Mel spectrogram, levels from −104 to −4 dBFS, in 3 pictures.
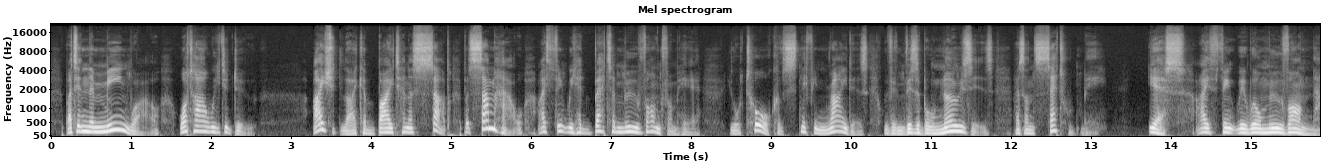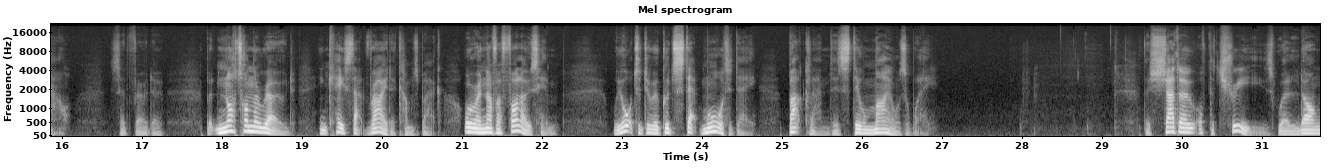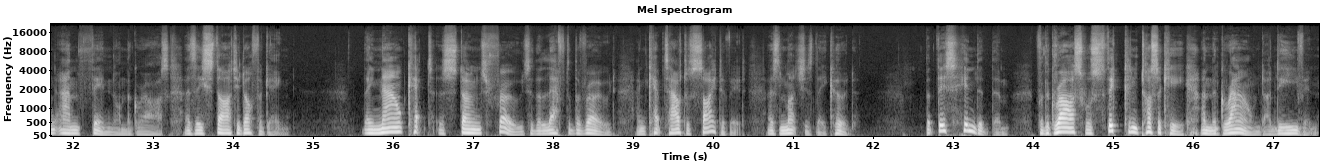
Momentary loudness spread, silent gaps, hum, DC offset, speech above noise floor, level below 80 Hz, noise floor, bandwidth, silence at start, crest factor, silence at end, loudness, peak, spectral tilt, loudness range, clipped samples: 18 LU; none; none; under 0.1%; 44 dB; -46 dBFS; -62 dBFS; over 20 kHz; 0.2 s; 16 dB; 0.05 s; -19 LUFS; -2 dBFS; -5.5 dB/octave; 6 LU; under 0.1%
